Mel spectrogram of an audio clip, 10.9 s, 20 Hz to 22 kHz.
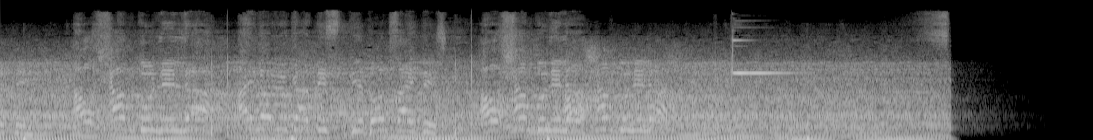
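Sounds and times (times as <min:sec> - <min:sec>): low bass backing music: 0:00.0 - 0:09.5
notification bell ding: 0:07.3 - 0:07.8.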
